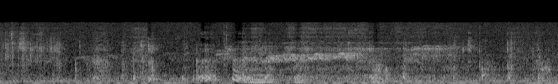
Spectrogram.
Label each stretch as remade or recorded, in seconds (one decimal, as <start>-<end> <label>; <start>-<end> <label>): 0.0-5.6 recorded

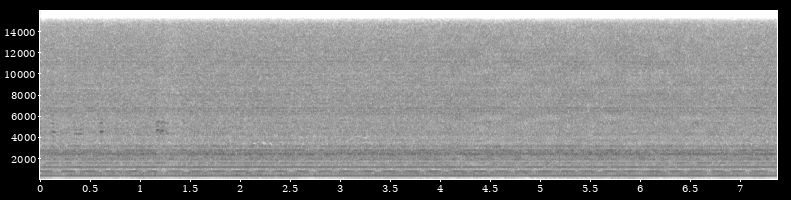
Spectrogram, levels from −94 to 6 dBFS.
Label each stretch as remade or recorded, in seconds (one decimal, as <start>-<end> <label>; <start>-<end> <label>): 0.0-4.1 recorded; 4.1-6.7 remade; 6.7-7.4 recorded

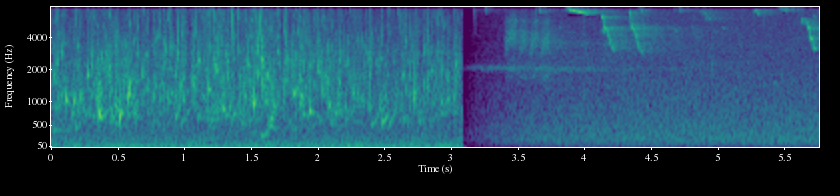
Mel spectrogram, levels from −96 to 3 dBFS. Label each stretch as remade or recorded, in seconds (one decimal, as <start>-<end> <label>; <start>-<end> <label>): 0.0-5.8 recorded

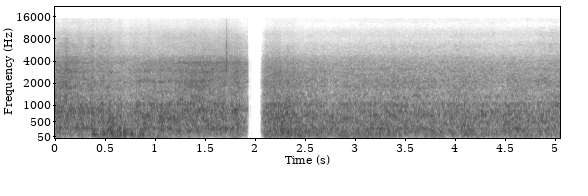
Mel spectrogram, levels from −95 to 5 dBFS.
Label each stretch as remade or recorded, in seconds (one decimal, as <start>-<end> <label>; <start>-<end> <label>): 0.0-0.6 recorded; 0.6-2.5 remade; 2.5-5.1 recorded

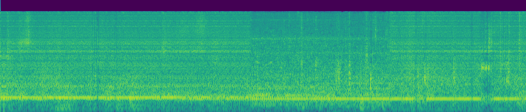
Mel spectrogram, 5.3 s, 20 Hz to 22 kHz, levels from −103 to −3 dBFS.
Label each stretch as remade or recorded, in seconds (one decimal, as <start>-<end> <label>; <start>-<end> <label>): 0.0-2.5 remade; 2.5-3.9 recorded; 3.9-5.3 remade

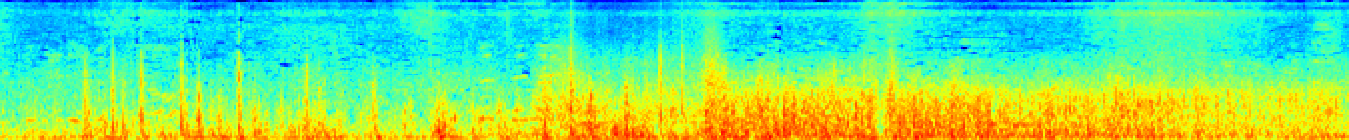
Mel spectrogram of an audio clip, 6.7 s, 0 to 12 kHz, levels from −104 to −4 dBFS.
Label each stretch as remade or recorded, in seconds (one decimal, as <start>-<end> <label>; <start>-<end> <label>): 0.0-2.8 recorded; 2.8-3.6 remade; 3.6-6.7 recorded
